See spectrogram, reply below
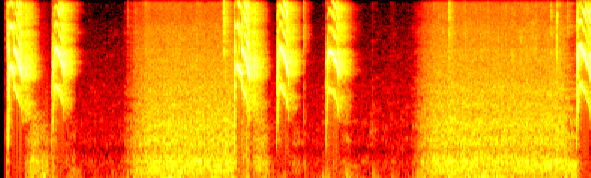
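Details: Rose-ringed parakeet giving sharp, high chirps in short bursts of one to three, separated by gaps, with a steady broadband hiss between calls, indoors.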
